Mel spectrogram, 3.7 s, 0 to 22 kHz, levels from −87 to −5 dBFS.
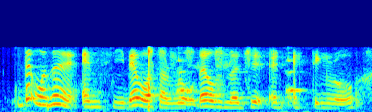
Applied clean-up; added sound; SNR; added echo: none; Dog + Bowed string instrument; 10 dB; none.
